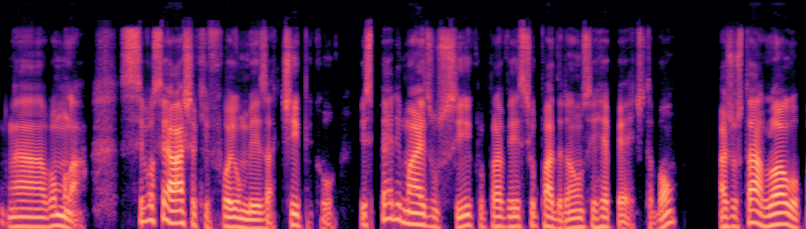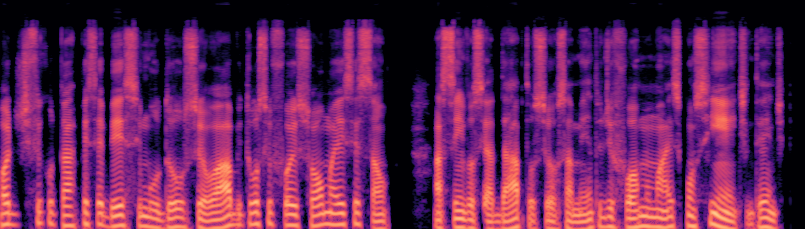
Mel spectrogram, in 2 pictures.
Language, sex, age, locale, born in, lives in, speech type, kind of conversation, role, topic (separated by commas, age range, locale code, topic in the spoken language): Portuguese, male, 45-49, pt-BR, Brazil, United States, read, expert-assistant, expert, Como criar e manter uma rotina de organização financeira que realmente funcione no dia a dia, mesmo com imprevistos?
